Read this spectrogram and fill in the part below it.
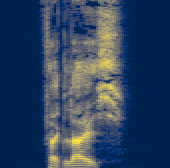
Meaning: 1. comparison 2. settlement (resolution of a dispute)
- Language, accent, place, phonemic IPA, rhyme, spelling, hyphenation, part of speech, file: German, Germany, Berlin, /fɛɐ̯ˈɡlaɪ̯ç/, -aɪ̯ç, Vergleich, Ver‧gleich, noun, De-Vergleich.ogg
